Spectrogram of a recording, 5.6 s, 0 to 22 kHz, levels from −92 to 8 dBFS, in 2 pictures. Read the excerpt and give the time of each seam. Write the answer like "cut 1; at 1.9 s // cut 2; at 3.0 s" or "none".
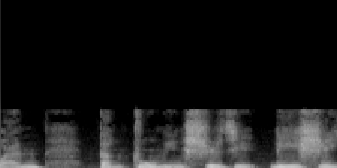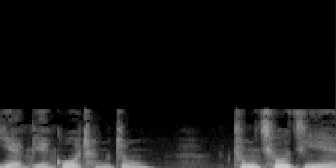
cut 1; at 2.2 s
